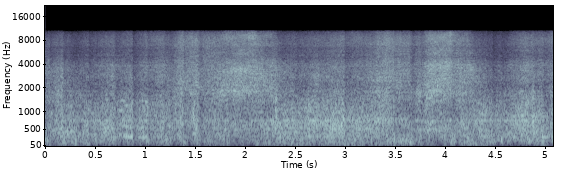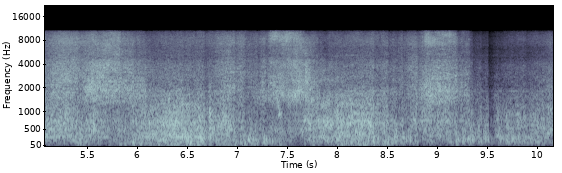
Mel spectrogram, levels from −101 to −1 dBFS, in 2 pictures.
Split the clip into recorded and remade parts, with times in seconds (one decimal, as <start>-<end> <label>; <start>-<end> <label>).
0.0-7.4 recorded; 7.4-8.0 remade; 8.0-10.2 recorded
